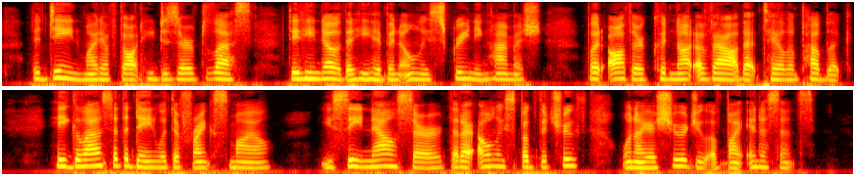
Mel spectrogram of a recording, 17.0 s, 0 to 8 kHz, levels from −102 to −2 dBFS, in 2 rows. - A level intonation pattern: Yes, narrow, 1.9 semitones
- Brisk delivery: No, average, 185 wpm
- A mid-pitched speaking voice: Yes, medium, 165 Hz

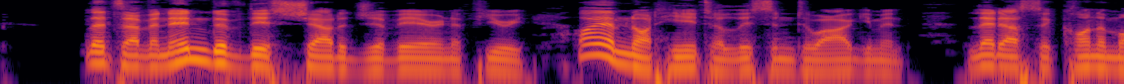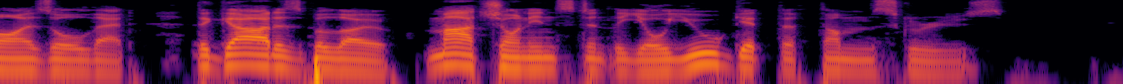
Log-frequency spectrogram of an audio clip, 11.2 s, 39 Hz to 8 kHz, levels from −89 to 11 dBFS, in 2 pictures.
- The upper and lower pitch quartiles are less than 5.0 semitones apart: Yes, average, 4.3 semitones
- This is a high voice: No, low, 100 Hz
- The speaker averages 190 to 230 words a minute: Yes, average, 200 wpm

